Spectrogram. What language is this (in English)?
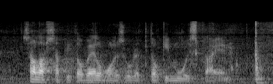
Finnish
